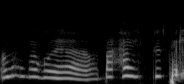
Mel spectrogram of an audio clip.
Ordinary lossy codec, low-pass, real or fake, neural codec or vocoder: none; 7.2 kHz; fake; codec, 24 kHz, 0.9 kbps, WavTokenizer, small release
